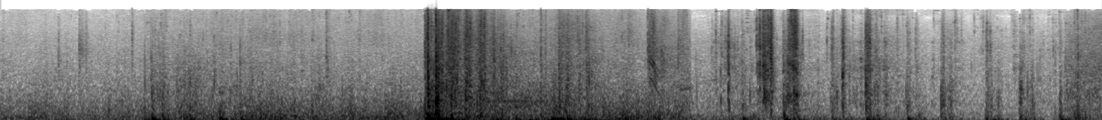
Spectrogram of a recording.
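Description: Gunshots crack in quick bursts with a loud blast.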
